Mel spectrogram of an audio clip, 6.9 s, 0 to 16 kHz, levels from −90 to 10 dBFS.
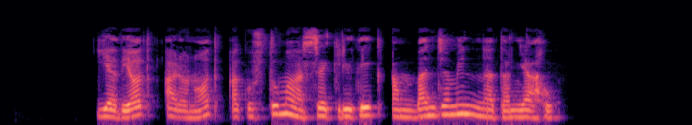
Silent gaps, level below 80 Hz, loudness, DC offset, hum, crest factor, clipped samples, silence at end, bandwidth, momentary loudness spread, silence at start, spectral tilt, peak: none; -58 dBFS; -18 LUFS; under 0.1%; none; 18 dB; under 0.1%; 1.35 s; 7.6 kHz; 9 LU; 0.95 s; -6 dB/octave; -2 dBFS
